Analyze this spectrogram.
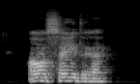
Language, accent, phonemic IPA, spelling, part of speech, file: French, Canada, /ɑ̃.sɛ̃.dʁɛ/, enceindrait, verb, LL-Q150 (fra)-enceindrait.wav
- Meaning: third-person singular conditional of enceindre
